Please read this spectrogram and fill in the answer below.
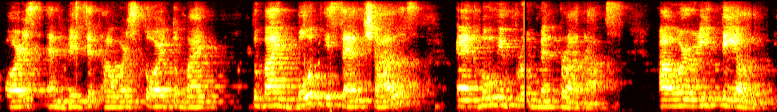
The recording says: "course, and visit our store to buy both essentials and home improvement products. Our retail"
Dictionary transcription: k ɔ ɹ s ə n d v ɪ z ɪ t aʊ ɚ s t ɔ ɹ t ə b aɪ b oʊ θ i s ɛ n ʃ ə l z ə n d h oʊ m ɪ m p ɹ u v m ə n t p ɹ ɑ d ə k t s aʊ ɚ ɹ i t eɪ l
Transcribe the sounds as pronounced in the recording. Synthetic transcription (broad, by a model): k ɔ ɹ s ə n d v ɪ s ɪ t aʊ ɚ s t ɔ ɹ t ə b aɪ b oʊ t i s ɛ n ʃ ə l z ə n d h oʊ m ɪ m p ɹ u v m ə n t p ɹ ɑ d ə k t s aʊ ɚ ɹ i t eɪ l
